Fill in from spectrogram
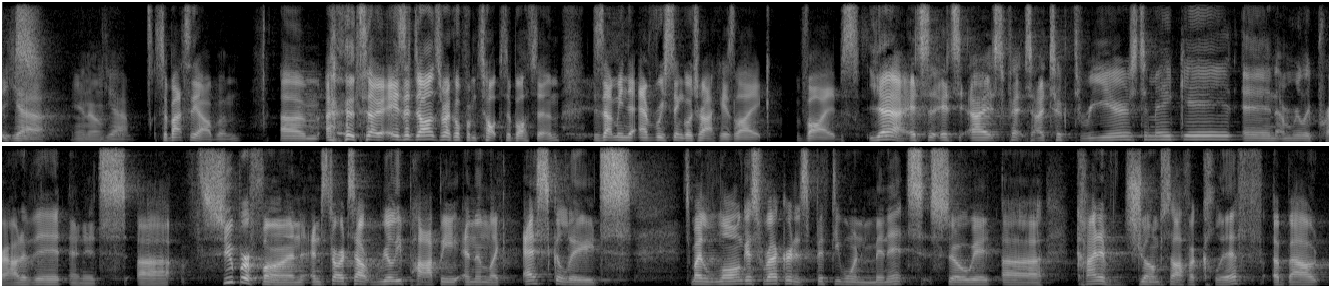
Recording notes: Live from the O2. At Just For Laughs Festival London.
